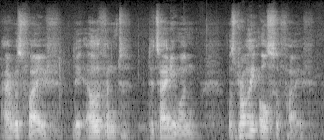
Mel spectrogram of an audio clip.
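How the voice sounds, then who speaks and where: A man whose first language is Russian performs a spoken-word poem in measured, halting short phrases at a slam poetry workshop. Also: medium pitch, recorded from a distance, rough recording.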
